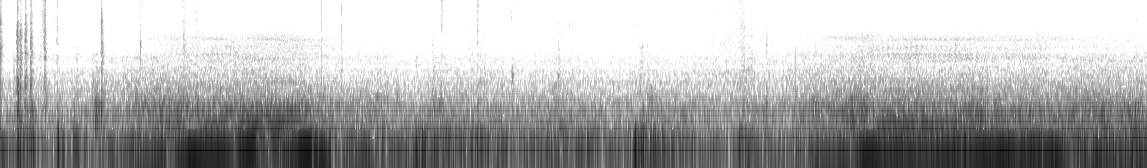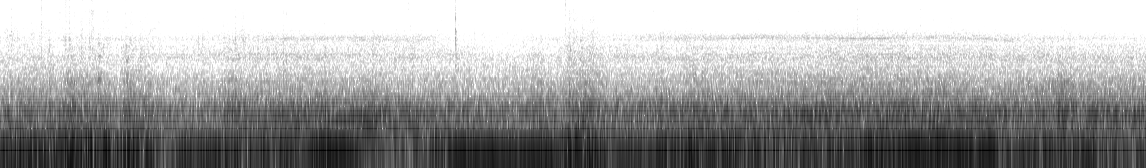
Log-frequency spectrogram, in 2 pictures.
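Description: Car engine and road rumble heard from inside the cabin as the car pulls away and picks up speed, the engine note rising several times through the gears.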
